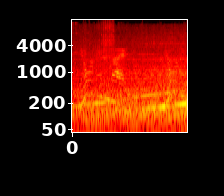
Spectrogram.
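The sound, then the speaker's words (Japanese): A route bus departs a stop, next stop Myojin-mae, bound for JR Nagaoka, its engine rumbling low as a droning tone climbs steadily with acceleration, while a faint voice murmurs briefly in the background. “大変お待たせしました。発車いたします。”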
